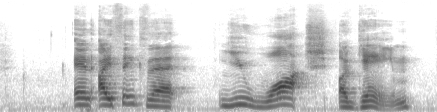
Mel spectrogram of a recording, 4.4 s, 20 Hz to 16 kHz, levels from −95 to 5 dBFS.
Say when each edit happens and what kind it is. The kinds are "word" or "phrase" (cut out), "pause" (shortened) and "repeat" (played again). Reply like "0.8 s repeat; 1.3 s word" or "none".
none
